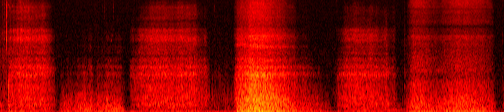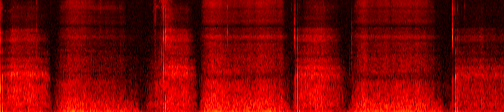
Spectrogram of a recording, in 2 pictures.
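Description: A person's breathing close to the microphone, a string of noisy puffs one to two seconds long with short pauses between them, the loudest about five seconds in.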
